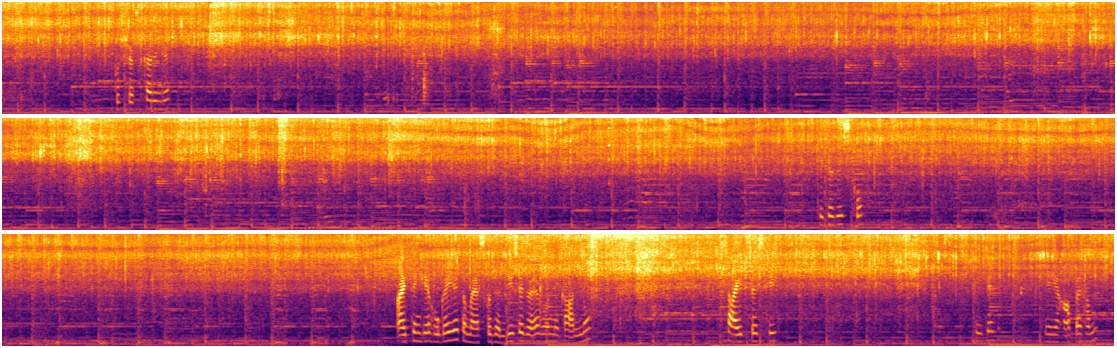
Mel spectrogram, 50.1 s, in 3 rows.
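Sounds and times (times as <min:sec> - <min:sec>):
meat sizzling in oil: 0:00.0 - 0:50.0.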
